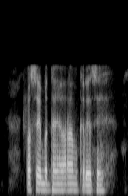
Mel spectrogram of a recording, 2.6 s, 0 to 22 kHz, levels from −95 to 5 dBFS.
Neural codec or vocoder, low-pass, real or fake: codec, 24 kHz, 3 kbps, HILCodec; 5.4 kHz; fake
